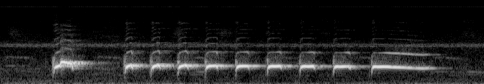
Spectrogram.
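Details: Song of a Bangkok zebra dove: an upward-sliding first coo, then roughly nine rapid, clipped coos and a long held final note, with a faint steady high whine behind it.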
